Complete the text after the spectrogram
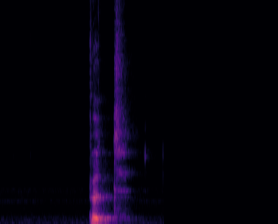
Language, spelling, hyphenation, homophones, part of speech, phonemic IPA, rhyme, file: Dutch, put, put, Puth, noun / verb, /ˈpʏt/, -ʏt, Nl-put.ogg
- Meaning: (noun) 1. pit, well 2. drain; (verb) inflection of putten: 1. first/second/third-person singular present indicative 2. imperative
